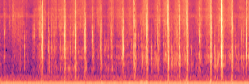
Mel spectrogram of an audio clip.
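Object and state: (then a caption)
Plastic action figure. Fingers tap and scratch the chest of a hand-sized, hard red-and-black plastic robot or monster action figure with tubes, and move its limbs. The result is a quick run of sharp, bright, dry clicks and scrapes over a steady low hum.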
